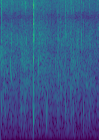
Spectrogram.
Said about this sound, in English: Let's get some applause for that. That's absolutely appropriate.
